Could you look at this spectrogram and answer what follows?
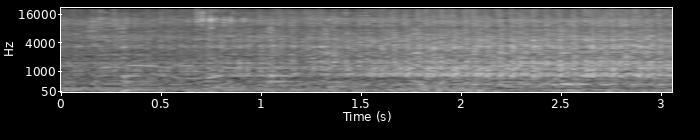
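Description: A 2015 Chevrolet Captiva 2.0 diesel idling with the hood open, giving a steady, loud, close-up clattering hum with no change in pace.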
